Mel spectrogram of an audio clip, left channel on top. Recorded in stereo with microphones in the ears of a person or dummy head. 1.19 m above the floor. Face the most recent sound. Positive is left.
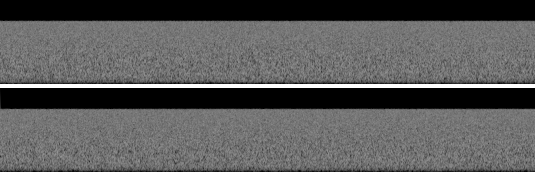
No sound to turn to.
